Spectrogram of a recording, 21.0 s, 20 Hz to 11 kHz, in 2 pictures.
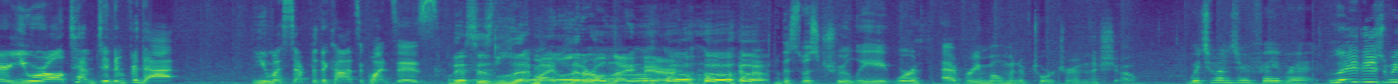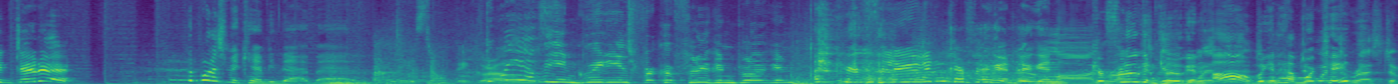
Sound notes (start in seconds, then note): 17.3 laughs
